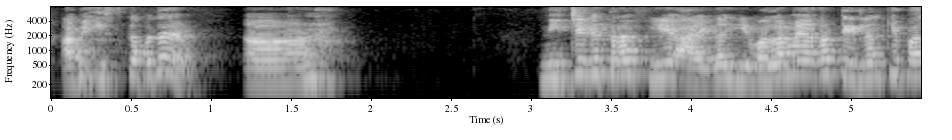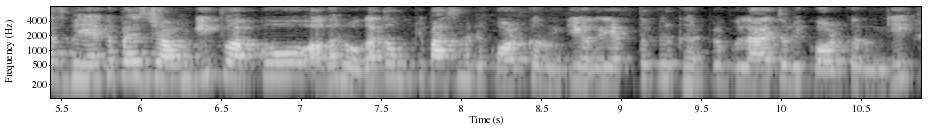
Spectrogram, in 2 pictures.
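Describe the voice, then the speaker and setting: A chatty young woman with a high voice talks to her viewers in a casual home vlog. Her lines carry a fair amount of room echo. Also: moderate pace, fairly bright tone. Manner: chatty, mixes in English words, talks to viewers as "guys". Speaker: vlogger. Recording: echoey room.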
